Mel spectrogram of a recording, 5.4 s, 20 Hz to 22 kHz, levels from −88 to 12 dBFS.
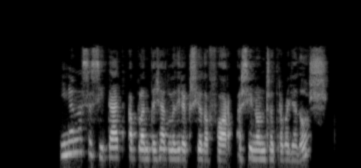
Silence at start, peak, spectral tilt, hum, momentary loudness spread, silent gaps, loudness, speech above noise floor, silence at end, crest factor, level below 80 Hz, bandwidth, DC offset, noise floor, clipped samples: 0.9 s; -6 dBFS; -3 dB/octave; none; 7 LU; 3.50-3.54 s; -24 LUFS; over 66 dB; 0.55 s; 20 dB; -72 dBFS; 8.6 kHz; under 0.1%; under -90 dBFS; under 0.1%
